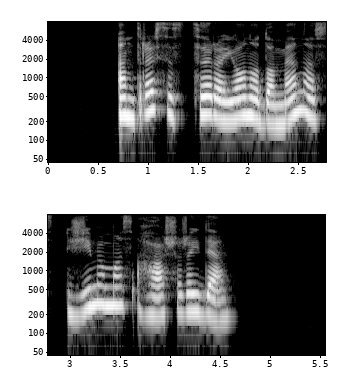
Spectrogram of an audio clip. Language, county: Lithuanian, Kaunas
